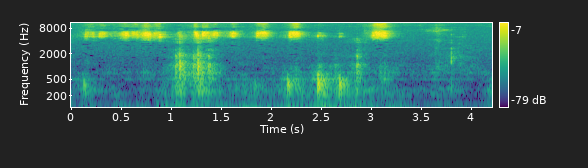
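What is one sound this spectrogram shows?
A marker squeaks across a whiteboard in short strokes.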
